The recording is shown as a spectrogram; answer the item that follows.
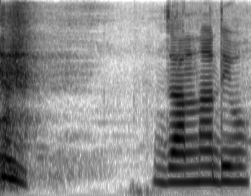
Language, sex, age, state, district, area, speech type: Assamese, female, 30-45, Assam, Charaideo, rural, spontaneous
